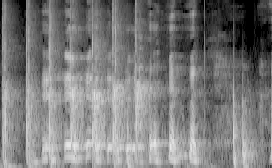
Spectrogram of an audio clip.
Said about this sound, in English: You know, they actually probably, the listeners probably think we were just like smacking cheeks right there. They don't really know that we were clapping hands.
